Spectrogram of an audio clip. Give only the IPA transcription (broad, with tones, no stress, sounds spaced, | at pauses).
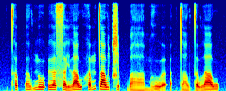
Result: t̪ʰ ə˨˩ p̚ ʔ ə̤˨˩ w n u˧ ʔ ɨ˧ ə̯ s ə˧˩ j l a˨˦ w h ə̰˧˥ m t̪ a˧ w t͡ɕ ə˨˩ p̚ ɓ a̤ː˨˩ m ɣ ṵ˧˨ ə̯ ʔ | t̪ a̤˨˩ w t̪ ə̰˧˨ w l a˧ w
